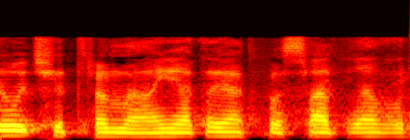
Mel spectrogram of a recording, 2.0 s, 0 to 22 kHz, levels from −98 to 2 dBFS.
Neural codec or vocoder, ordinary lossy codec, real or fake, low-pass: codec, 16 kHz, 1 kbps, FreqCodec, larger model; none; fake; 7.2 kHz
